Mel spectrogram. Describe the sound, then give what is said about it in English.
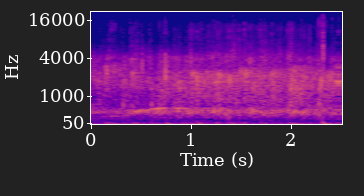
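An audience at a combined church service applauds the praise team, praise band and choir steadily, a dense wash of many hands clapping at even loudness throughout, with no voices rising above it. “Give them an applause.”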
